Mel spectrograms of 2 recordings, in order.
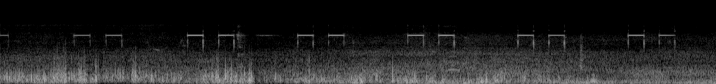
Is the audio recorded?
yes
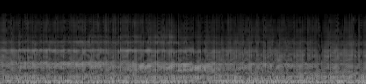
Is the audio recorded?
no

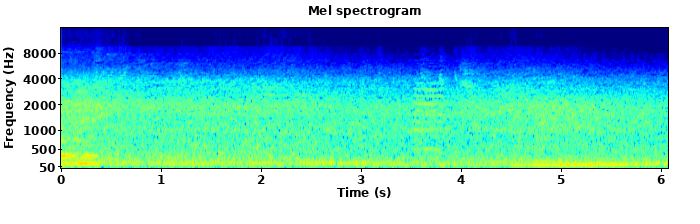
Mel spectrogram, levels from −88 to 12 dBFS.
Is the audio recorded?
yes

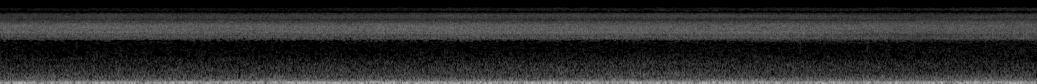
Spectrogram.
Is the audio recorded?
yes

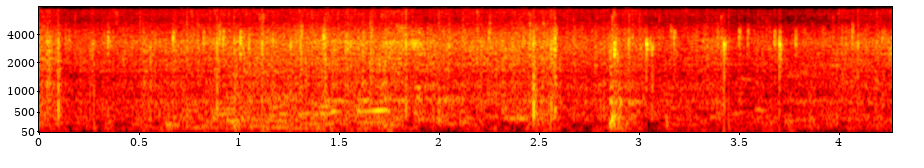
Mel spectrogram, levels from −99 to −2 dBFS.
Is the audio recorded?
yes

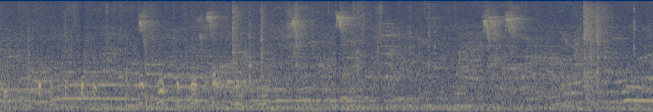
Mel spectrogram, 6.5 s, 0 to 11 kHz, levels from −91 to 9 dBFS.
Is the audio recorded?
yes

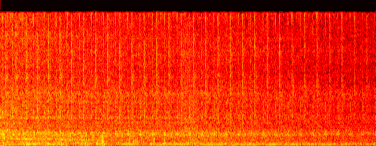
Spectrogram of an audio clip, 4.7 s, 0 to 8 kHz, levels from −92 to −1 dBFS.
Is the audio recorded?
no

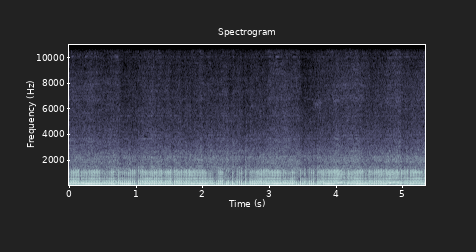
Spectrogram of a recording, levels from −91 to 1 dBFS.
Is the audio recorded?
yes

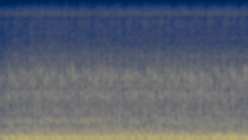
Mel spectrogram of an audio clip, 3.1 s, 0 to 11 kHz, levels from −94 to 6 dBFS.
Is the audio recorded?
yes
